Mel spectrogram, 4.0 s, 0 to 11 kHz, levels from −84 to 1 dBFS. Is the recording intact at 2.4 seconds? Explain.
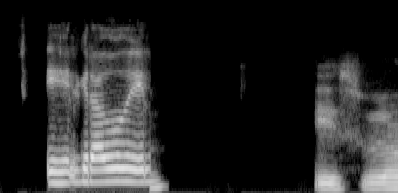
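No. At 2.4 seconds the speech sounds dragged and deep, running at half speed and a full octave (12 semitones) lower than before. This is a wrong sample rate fault, lasting from 1.50 s to the end of the clip. The samples are being played at about half the rate they were captured at, which fits 44.1 kHz audio played at 22 kHz, with no conversion, so timing and pitch both drop by that same ratio.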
